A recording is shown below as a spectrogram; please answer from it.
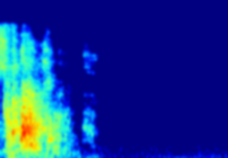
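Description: A dog barks once, loud and short, heard over a video call's audio.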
